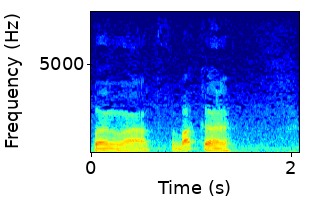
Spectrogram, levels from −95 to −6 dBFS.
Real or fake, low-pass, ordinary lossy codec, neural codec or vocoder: real; none; none; none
